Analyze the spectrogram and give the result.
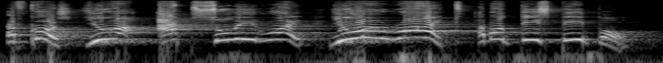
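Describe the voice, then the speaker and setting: A man with a very high-pitched voice rants off the cuff like an agitated gaming video creator. He is profane and repetitive, stretching words for emphasis in halting bursts. The sound has a long, hall-like reverb. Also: lively intonation, a bit bright. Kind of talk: angry off-the-cuff rant about video games.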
